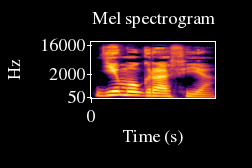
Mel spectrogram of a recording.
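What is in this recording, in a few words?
"демография", Komi, female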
